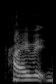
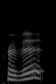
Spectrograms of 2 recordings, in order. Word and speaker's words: Privet: some scenes at 4 Private Drive, which is the Dursleys' home, in Diagon Alley in London. It's so specific. Isn't it Privet? Pronounced Privet? I thought it was private.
